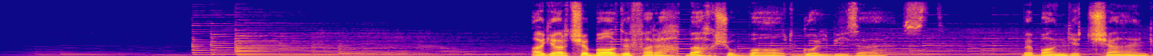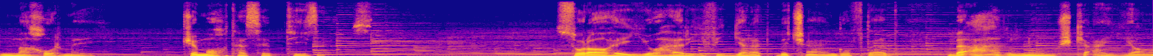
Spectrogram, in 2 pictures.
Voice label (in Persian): دکلمه غزل حافظ; غزل 41 حافظ; اگر چه باده فرحبخش و باد گلبیز است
